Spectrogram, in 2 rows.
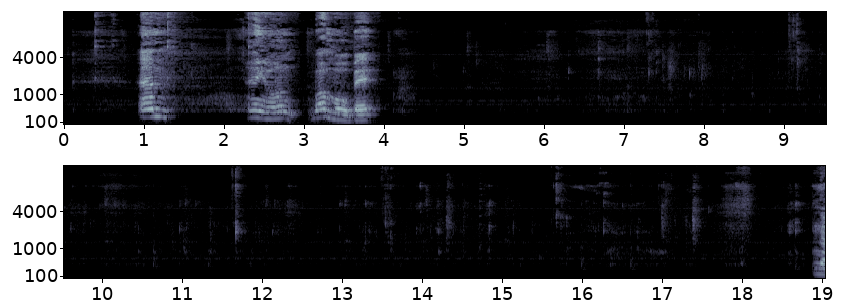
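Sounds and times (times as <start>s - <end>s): small clicks of eating: 4.0s - 18.9s.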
